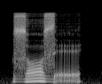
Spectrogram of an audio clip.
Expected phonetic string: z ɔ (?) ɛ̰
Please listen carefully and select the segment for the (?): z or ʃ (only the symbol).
z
